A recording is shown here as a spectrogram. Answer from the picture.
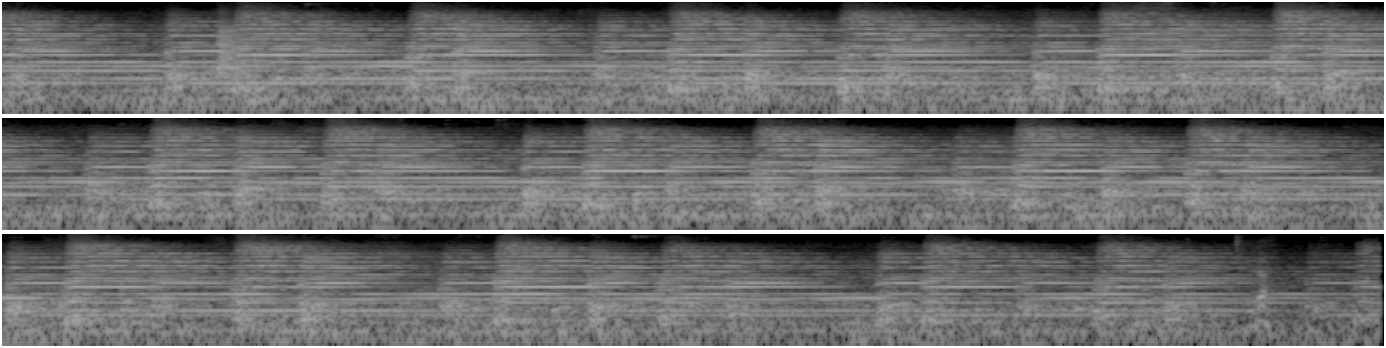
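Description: Church bells ringing steadily, a new stroke about once a second with several pitches overlapping and ringing on.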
